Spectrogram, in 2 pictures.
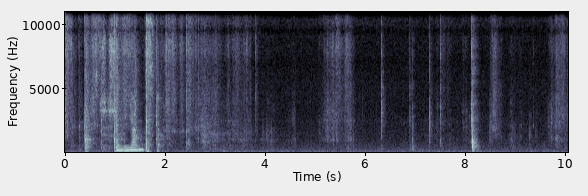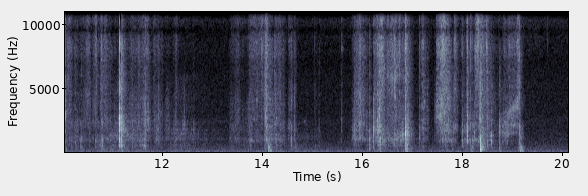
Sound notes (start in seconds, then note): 2.1 drawing cards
